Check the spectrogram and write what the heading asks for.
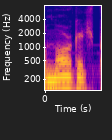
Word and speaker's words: mortgage: It was also the most successful mortgage provider in the region and therefore had a treasure trove of priceless data. – Mortgage. That's a word that a lot of people mispronounce. It's spelt M-O-R-T-G-A-G-E.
